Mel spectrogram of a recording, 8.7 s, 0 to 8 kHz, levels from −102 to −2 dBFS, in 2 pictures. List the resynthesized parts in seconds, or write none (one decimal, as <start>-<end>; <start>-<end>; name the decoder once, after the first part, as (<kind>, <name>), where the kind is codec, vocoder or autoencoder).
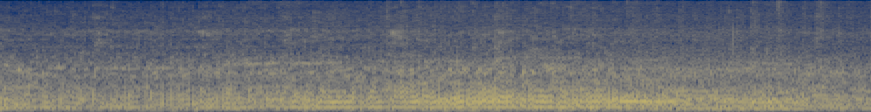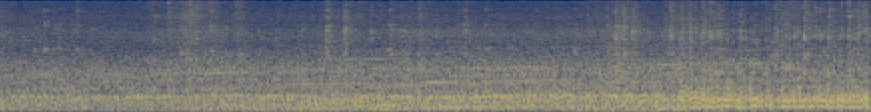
0.0-3.1 (vocoder, HiFi-GAN); 7.8-8.7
